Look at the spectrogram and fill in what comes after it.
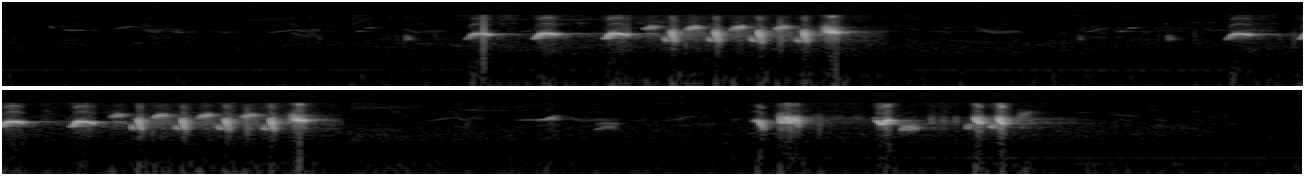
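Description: A songbird singing three short phrases about four seconds apart, each opening with a few separate notes that speed up into a quick run of high notes.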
